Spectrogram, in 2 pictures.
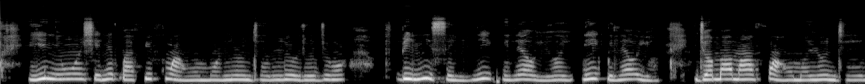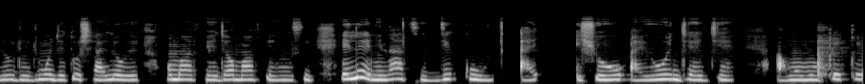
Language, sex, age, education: Yoruba, female, 46-60, secondary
